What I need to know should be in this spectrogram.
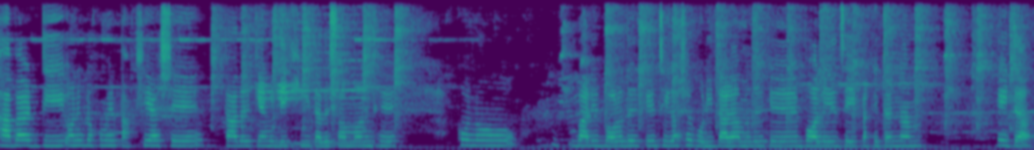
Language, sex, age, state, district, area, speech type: Bengali, female, 18-30, West Bengal, Dakshin Dinajpur, urban, spontaneous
